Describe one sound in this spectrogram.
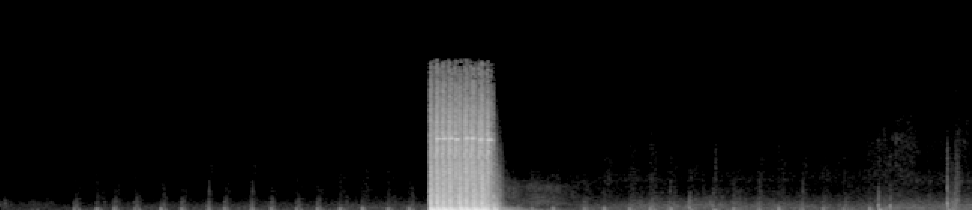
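Footsteps patter on grass at a running pace.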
